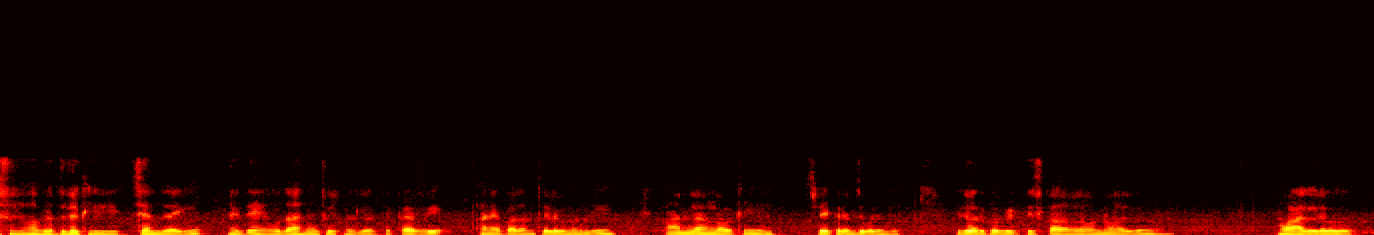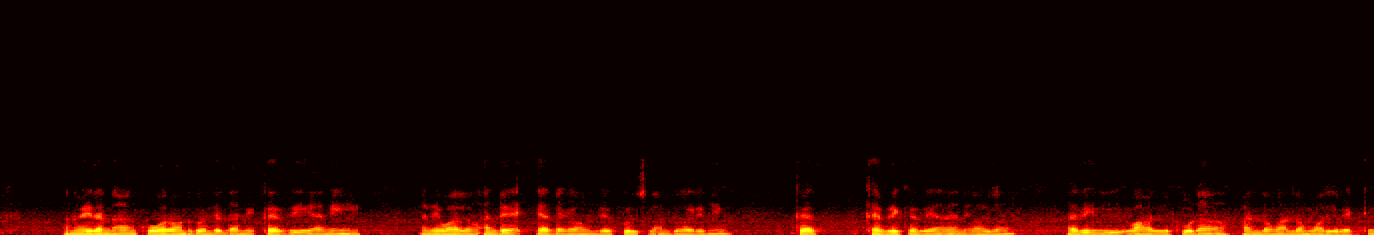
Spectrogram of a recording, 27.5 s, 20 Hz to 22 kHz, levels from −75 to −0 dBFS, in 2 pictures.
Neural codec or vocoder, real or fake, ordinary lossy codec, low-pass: codec, 16 kHz in and 24 kHz out, 1.1 kbps, FireRedTTS-2 codec; fake; AAC, 48 kbps; 7.2 kHz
